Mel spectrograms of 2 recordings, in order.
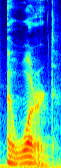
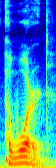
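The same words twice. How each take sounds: Both takes have the same delivery.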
